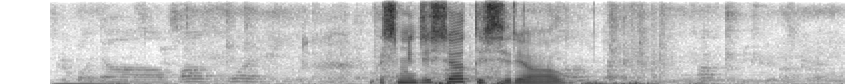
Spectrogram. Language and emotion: Russian, neutral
